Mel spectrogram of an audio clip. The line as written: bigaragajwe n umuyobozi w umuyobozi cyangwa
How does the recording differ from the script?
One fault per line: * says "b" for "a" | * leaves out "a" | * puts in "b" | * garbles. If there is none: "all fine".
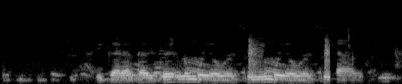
all fine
